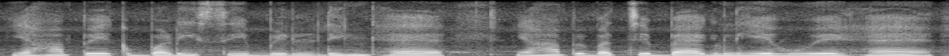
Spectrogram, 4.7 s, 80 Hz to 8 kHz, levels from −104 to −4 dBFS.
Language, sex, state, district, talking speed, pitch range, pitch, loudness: Hindi, female, Jharkhand, Ranchi, 175 wpm, 210-235 Hz, 225 Hz, -17 LUFS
